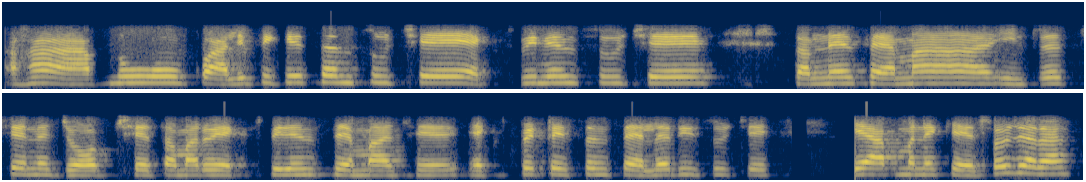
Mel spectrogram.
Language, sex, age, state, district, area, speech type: Gujarati, female, 45-60, Gujarat, Ahmedabad, urban, conversation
